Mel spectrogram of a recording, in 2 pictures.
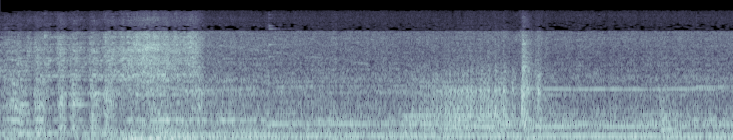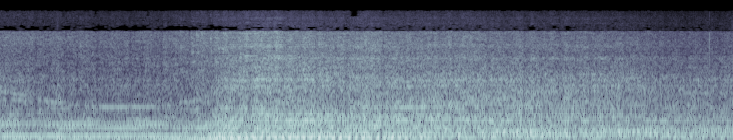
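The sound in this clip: A car engine starts and the car drives off, a broad, steady rumble that swells louder toward the end, with no voices.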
